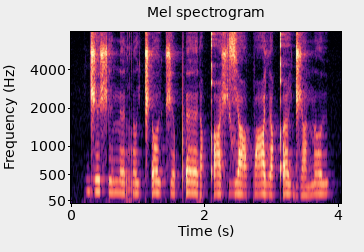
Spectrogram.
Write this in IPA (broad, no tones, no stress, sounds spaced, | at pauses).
d͡ʒ ɛ ʃ ɾ i n ɛ r ʌ i̯ t͡ʃʼ ʌ y̯ t͡ʃ ɛ pʼ ɛ ɾ ɪ qʼ ɑ ʃ zʲ ɑ p ɑ lʲ ɒ qʼ i d͡ʒ ɑ n ʌ y̯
